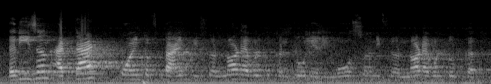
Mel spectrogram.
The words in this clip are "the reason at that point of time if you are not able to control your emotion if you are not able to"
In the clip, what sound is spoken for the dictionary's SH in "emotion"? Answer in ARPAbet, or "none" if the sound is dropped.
S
